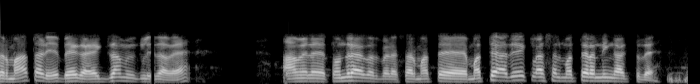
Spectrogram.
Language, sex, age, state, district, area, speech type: Kannada, male, 30-45, Karnataka, Kolar, rural, conversation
